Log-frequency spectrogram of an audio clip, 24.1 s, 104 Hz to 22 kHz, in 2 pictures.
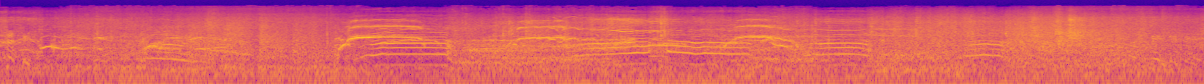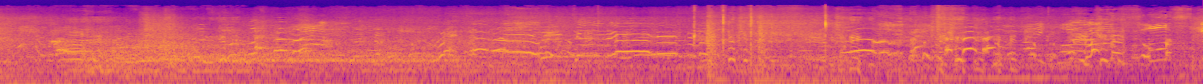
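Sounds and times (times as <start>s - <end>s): roller coaster rumbling on track: 0.0s - 24.0s
riders shouting and screaming: 0.1s - 10.5s.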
